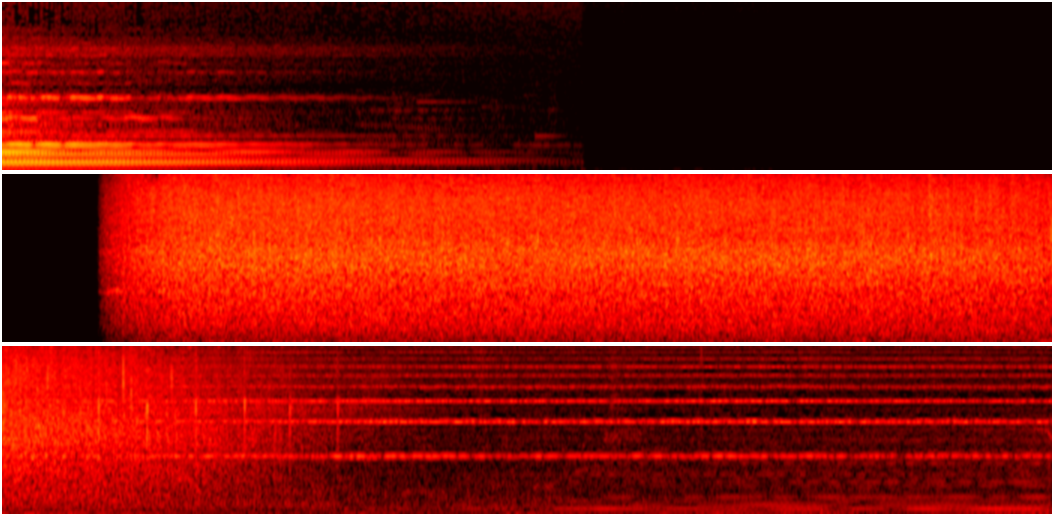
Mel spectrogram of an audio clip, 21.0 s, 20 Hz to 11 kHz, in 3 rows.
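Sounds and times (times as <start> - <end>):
soft sustained music tones: 0.0 - 3.8, 13.8 - 21.0.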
